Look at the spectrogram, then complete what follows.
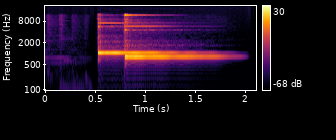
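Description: A short two-note electronic chime, struck twice in quick succession, with bright tones that ring out and fade over about a second and a half. No one speaks.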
